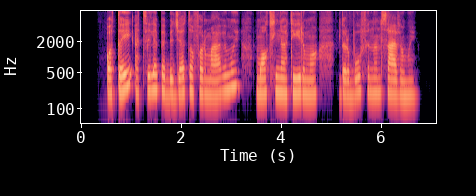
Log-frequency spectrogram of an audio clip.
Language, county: Lithuanian, Vilnius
